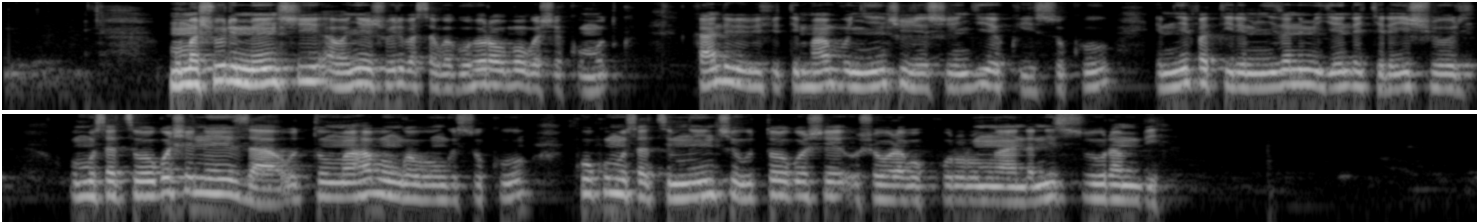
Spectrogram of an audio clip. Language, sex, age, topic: Kinyarwanda, male, 25-35, education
